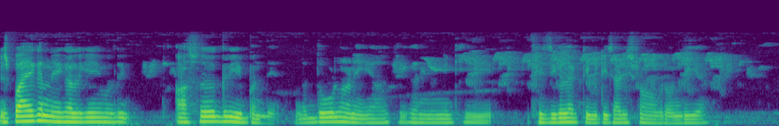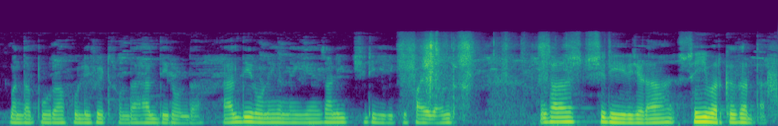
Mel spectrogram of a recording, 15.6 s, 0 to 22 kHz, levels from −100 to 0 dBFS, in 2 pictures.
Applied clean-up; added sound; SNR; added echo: none; none; none; none.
